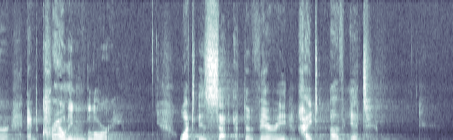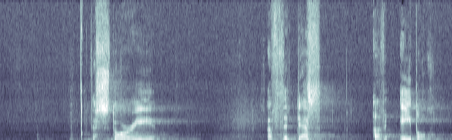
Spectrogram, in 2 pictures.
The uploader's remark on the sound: Sermons from Old South Church in Boston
